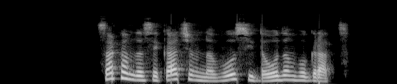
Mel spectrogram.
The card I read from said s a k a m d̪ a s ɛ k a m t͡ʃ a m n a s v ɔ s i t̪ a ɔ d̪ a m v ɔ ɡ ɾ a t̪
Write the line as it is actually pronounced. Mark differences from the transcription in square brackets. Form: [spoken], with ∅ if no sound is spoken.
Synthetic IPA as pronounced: s a k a m d̪ a s ɛ k a [∅] t͡ʃ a m n a [∅] v ɔ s i [d̪] a ɔ d̪ a m v ɔ ɡ ɾ a t̪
